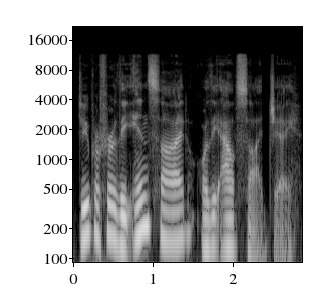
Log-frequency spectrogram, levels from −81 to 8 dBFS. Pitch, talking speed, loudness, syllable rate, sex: 145 Hz, 190 wpm, -17 LUFS, 5.6 syllables/s, male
